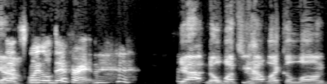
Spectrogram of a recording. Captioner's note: giggles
